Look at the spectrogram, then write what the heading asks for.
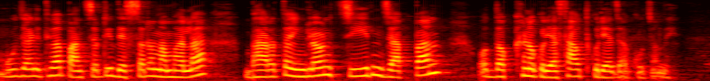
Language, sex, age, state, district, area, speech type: Odia, female, 60+, Odisha, Kandhamal, rural, spontaneous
